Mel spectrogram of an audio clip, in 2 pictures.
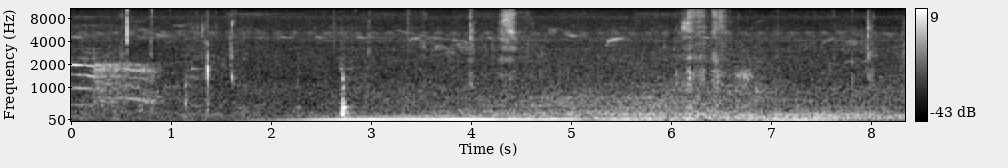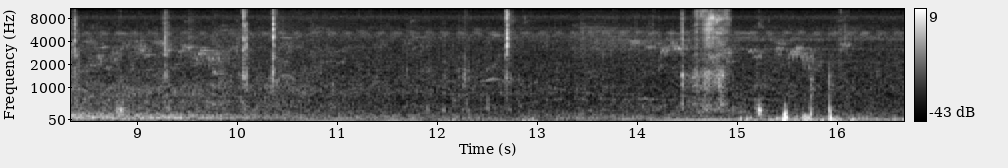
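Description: A rooster's crow ends within the first second, then chewing and lip-smacking from eating a chicken drumstick, with scattered small clicks over a steady high insect buzz. A low rumble fills a stretch from about two to six seconds in.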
